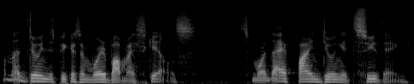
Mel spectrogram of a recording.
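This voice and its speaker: A man's voice: mid-range voice, sing-song, a little fast, creaky, no room sound. A man reading first-person story narration aloud from a visual novel. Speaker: reader of a visual novel playthrough.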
